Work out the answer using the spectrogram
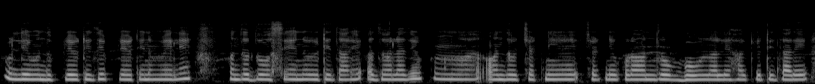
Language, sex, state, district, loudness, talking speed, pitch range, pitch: Kannada, female, Karnataka, Chamarajanagar, -30 LUFS, 140 wpm, 225-235 Hz, 230 Hz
